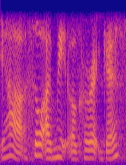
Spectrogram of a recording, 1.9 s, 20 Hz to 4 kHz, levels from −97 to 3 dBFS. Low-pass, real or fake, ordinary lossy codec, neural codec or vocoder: 3.6 kHz; real; none; none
